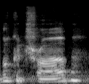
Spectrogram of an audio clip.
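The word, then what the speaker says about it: Bukettraube: up here on the screen cedarburg and it's pronounced booker tribe and it's a very rare very small batch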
